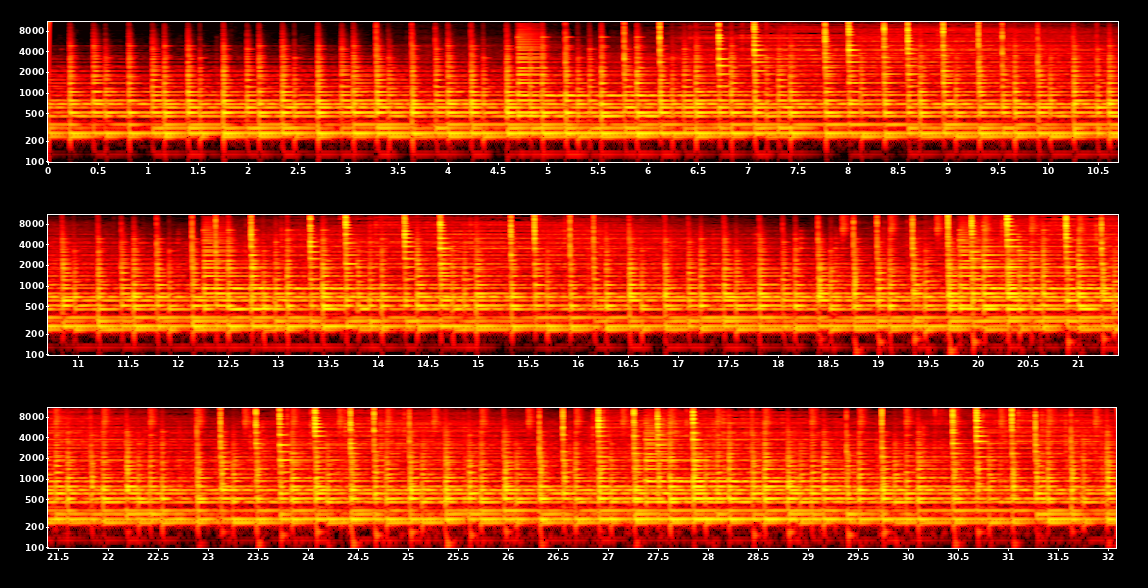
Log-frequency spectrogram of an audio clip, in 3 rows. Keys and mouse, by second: 0.8 shift+click, 1.9 l, 4.7 shift+click, 5.6 l, 7.6 l, 8.3-9.4 shift+drag, 9.9 shift+click, 10.9 shift+click, 12.8 shift+click, 13.1 shift+click, 13.8 shift+click, 15.6 shift+middle click, 16.9 shift+click, 18.5 shift+click, 21.0-22.7 middle drag, 23.5 p, 28.3 click, 28.5-32.0 drag.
